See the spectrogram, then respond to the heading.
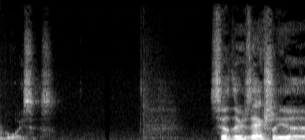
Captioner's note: pause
